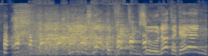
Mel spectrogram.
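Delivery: high, laughing plea for mercy; hammed-up desperate pleading; mock pleading badger. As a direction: beg like a tortured cartoon badger. Badger begging under torture.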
